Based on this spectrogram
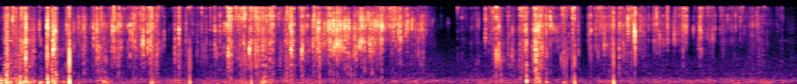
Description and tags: Sellotape noise
Sellotape being used and thrown away
OWI, Sellotape, shredding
